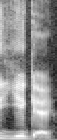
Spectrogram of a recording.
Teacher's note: The rule was that yay is first toned by itself, but it changes to a fourth tone before a first, second, or third tone, and effectively before a neutral tone as well. And since D is neutral, Yi would become the fourth tone, so you'd say yay.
